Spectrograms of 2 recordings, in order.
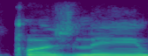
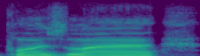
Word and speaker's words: Punchline: It looked like it's Punch Lean, but it's Punchline.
